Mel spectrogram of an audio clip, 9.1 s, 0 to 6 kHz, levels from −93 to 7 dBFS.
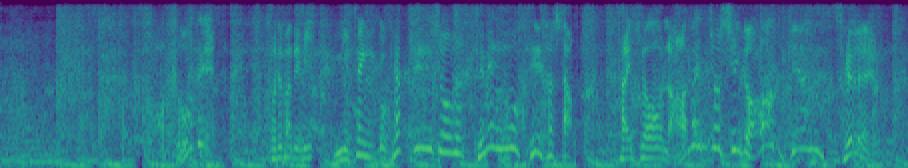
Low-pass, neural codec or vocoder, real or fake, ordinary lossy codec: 5.4 kHz; codec, 24 kHz, 3 kbps, HILCodec; fake; none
